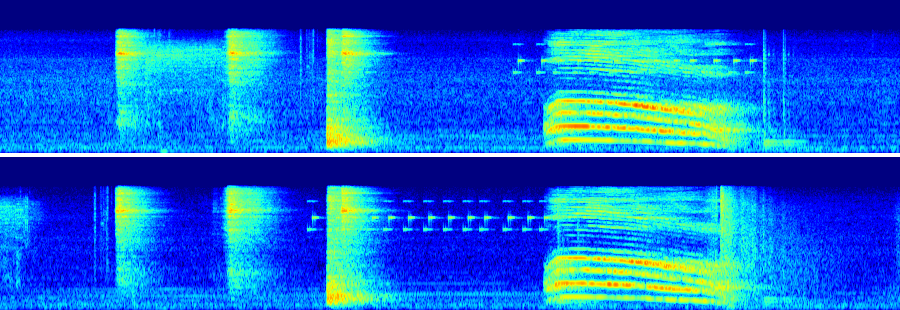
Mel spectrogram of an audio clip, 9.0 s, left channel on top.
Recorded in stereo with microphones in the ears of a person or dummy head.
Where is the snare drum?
30° left (ahead or behind), 0.6 m.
